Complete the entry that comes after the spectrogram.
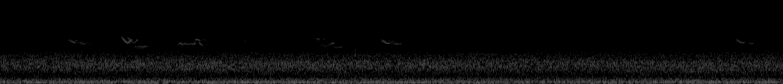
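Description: Short, high bird chirps, a scattering of them over the first few seconds and a couple more near the end, over steady outdoor background noise.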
